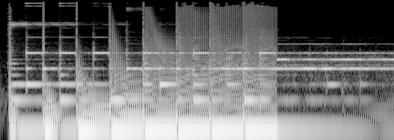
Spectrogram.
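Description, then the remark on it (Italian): A short, upbeat electronic theme jingle plays: punchy rhythmic hits over deep bass and bright synth tones, closing on a sustained ringing chord, with no one talking. “e quindi via con la sigla.”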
